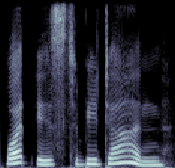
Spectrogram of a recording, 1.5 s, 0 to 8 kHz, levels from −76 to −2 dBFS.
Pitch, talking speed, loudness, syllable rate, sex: 220 Hz, 205 wpm, -17 LUFS, 3.9 syllables/s, female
